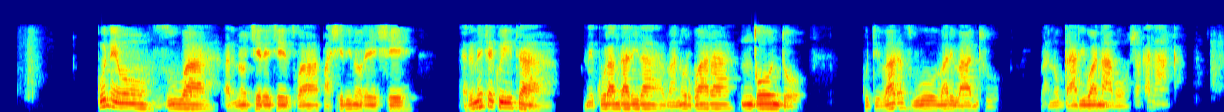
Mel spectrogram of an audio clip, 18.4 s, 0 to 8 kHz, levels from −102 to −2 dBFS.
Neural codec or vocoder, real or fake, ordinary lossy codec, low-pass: none; real; AAC, 16 kbps; 7.2 kHz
